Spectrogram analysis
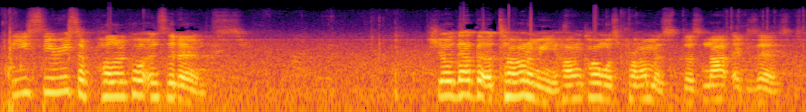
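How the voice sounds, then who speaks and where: A man's voice: sits high, a little fast. A man reading a prepared, formal speech as a youth group's speaker at a rally. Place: outdoor city street rally. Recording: distant, dull outdoor recording, faint noise.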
